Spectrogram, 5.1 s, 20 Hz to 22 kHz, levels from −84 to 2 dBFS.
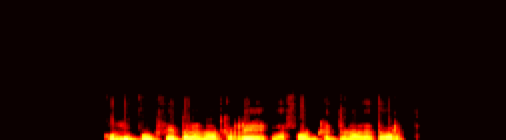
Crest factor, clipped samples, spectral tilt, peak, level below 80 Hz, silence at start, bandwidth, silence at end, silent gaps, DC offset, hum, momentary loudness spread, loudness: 18 dB; under 0.1%; -10 dB/octave; -2 dBFS; -64 dBFS; 1.05 s; 3.8 kHz; 1.05 s; none; under 0.1%; none; 6 LU; -18 LUFS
